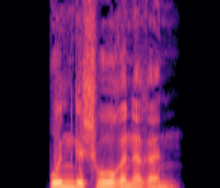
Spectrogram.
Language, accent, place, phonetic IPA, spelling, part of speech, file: German, Germany, Berlin, [ˈʊnɡəˌʃoːʁənəʁən], ungeschoreneren, adjective, De-ungeschoreneren.ogg
- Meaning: inflection of ungeschoren: 1. strong genitive masculine/neuter singular comparative degree 2. weak/mixed genitive/dative all-gender singular comparative degree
